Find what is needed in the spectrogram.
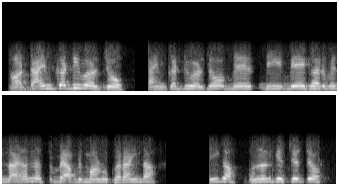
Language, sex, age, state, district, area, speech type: Sindhi, female, 60+, Delhi, South Delhi, urban, conversation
